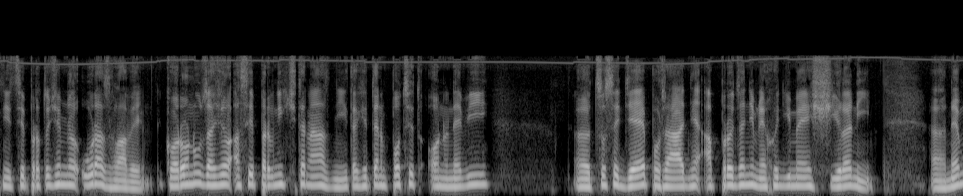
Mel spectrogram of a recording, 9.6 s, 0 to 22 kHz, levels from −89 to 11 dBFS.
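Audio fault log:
throughout — switching supply whistle: a switching power supply in the chain is cycling in an audible burst mode, or beating against another supply, and its ripple leaks into the signal path. The result is a thin, high whistle, roughly 30 dB below the speech, wandering between about 6.5 kHz and 7.5 kHz and centred near 7 kHz as the supply's load shifts. That band sits just under the 8 kHz ceiling of the mSBC headset link, so the whistle passes through.
2.71 s — concealed Bluetooth headset packet loss: right after "zažil asi", voice data between headset and phone failed to arrive. The gap is about 15 ms, which fits a couple of lost frames. The receiver filled it by repeating the best-matching slice of the most recent waveform rather than leaving silence.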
